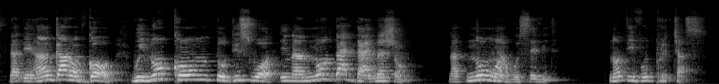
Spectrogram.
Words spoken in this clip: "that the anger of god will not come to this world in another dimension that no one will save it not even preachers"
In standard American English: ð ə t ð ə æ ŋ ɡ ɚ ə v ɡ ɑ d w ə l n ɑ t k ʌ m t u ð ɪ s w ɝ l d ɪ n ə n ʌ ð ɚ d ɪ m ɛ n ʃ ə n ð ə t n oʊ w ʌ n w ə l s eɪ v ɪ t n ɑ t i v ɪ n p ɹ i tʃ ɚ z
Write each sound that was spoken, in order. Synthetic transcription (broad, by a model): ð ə t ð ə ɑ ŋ ɡ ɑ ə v ɡ ɑ d w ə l n ɑ t k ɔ m t u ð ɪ s w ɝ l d ɪ n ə n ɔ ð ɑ d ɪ m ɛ n ʃ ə n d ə t n oʊ w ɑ n w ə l s eɪ v ɪ t n ɑ t i v ɪ n p ɹ i tʃ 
